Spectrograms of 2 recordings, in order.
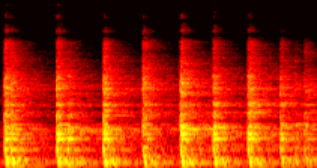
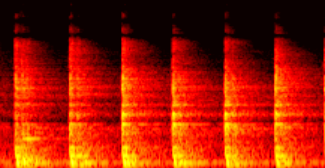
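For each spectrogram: First: sheet steel not seated flat on the anvil (tinny ring). Second: sheet steel seated flush on an anvil.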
